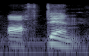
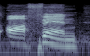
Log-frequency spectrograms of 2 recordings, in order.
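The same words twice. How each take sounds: First: "often" as OFF-ten, slowly; slow "often" broken as off-ten; sounded T. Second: "often" as OFF-en; careful "often" with no T sound; silent T. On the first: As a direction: speak the T in "often". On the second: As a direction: leave the T out of "often". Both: Shown as a demonstration. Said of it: "The T is silent".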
